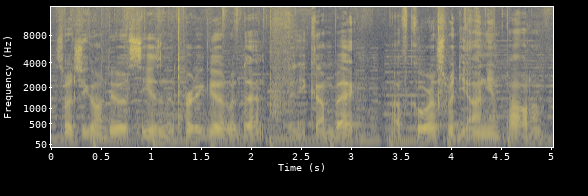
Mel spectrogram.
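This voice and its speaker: A man's voice: deep voice, fairly even intonation, quick pace, over music. A man with a Cajun accent hosting a casual cooking demonstration as the chef, talking in a folksy, colloquial way. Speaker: cooking show host and chef.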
